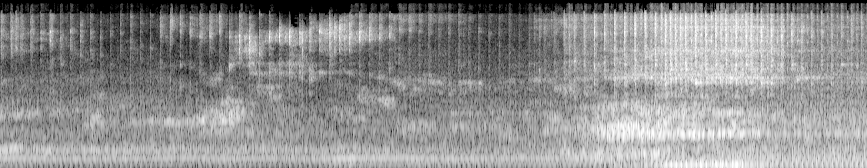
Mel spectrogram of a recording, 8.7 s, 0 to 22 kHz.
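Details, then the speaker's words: 2014 Troy-Bilt TB130 push mower on a cold start, needing an air filter and oil change: steady, heavy chugging that swells and fades, with black smoke. Running rich because the choke was stuck closed; it later stalled. "it's running rich [Music] you can really see the black smoke this thing is running really rich I can see the choke hasn't opened up yet"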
